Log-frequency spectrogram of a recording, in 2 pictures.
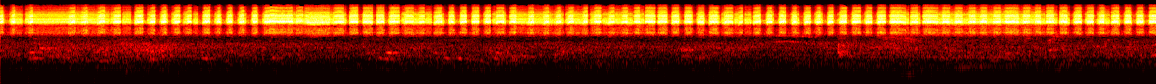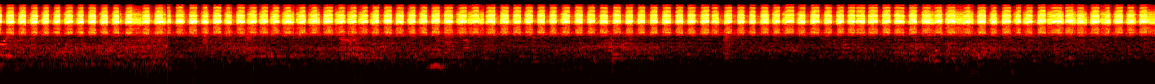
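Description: A loud chorus of summer insects, a dense high-pitched buzzing that pulses rapidly and evenly and holds steady throughout.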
